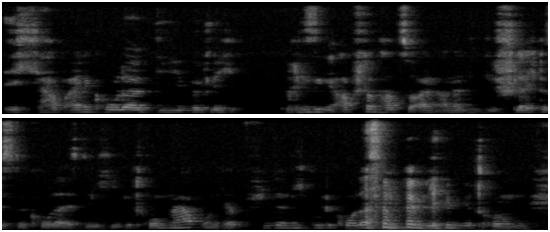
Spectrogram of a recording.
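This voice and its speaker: A man speaks at a very fast pace in a high pitch, his tone dark and mellow, his intonation fairly even and his loudness swinging widely. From Rhineland-Palatinate, Germany. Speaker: podcast co-host. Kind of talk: casual chat.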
